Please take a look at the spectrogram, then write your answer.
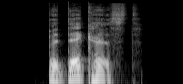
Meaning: second-person singular subjunctive I of bedecken
- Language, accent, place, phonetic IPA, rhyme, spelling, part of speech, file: German, Germany, Berlin, [bəˈdɛkəst], -ɛkəst, bedeckest, verb, De-bedeckest.ogg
